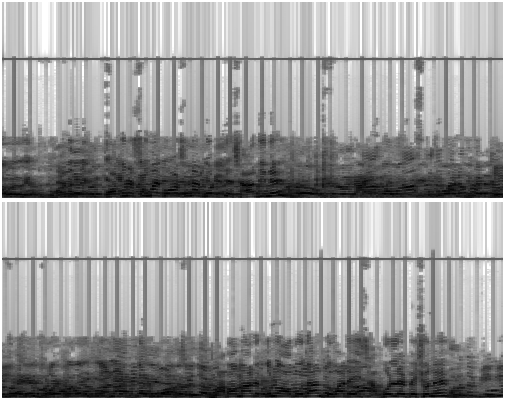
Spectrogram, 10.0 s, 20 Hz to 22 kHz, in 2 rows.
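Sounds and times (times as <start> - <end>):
several people talking at once: 0.0 - 10.0.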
